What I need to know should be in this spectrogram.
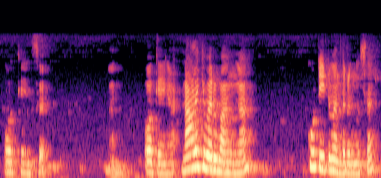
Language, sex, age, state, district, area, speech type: Tamil, female, 45-60, Tamil Nadu, Erode, rural, spontaneous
